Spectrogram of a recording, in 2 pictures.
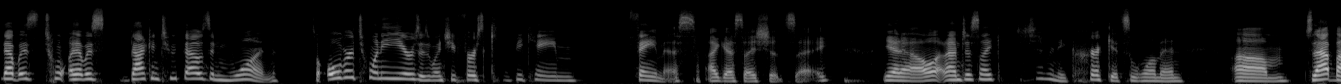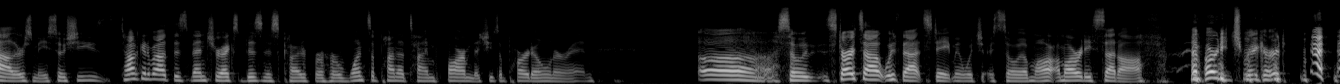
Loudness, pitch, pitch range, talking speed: -28 LUFS, 180 Hz, 160-220 Hz, 175 wpm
